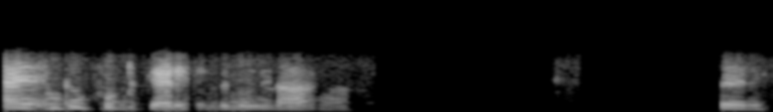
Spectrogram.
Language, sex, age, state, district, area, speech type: Tamil, female, 30-45, Tamil Nadu, Dharmapuri, urban, conversation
